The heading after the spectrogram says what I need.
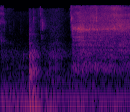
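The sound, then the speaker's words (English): Quiet slurping of a fudge brownie milkshake: one brief noisy burst, then a steady airy sucking draw through the second half. “Excuse me while I drink some fudge brownie milkshake.”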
